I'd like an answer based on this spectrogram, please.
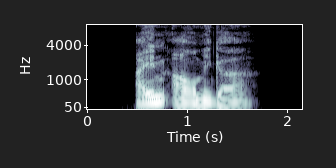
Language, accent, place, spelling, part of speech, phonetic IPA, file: German, Germany, Berlin, einarmiger, adjective, [ˈaɪ̯nˌʔaʁmɪɡɐ], De-einarmiger.ogg
- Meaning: inflection of einarmig: 1. strong/mixed nominative masculine singular 2. strong genitive/dative feminine singular 3. strong genitive plural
